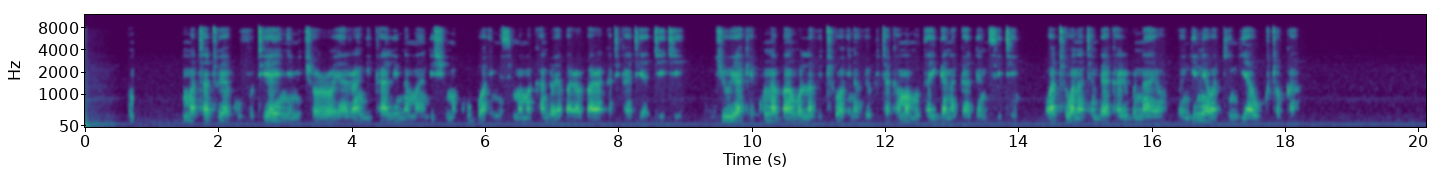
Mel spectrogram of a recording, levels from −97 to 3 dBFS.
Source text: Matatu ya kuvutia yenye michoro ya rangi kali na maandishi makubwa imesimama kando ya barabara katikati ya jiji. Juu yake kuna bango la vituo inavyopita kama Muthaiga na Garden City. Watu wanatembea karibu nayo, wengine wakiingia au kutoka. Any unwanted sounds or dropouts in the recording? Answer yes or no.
no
